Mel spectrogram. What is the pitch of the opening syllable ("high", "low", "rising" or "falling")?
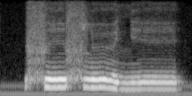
high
